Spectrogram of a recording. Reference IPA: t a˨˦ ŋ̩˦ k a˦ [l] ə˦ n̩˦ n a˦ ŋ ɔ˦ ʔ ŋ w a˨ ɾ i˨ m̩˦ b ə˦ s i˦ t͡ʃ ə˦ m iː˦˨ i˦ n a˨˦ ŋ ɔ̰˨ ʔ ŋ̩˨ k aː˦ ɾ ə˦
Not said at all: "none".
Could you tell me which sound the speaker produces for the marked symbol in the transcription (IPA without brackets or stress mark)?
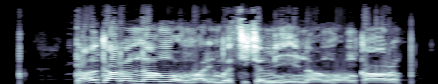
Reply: ɾ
